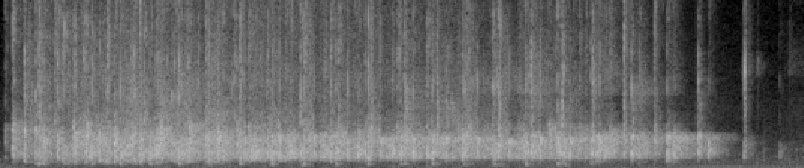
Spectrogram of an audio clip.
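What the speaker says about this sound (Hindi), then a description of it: "तालियां बजा दें।" Studio audience on a Pakistani television game show applauds loudly and steadily for about five seconds, the dense clapping then thinning out and fading into a few scattered claps.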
